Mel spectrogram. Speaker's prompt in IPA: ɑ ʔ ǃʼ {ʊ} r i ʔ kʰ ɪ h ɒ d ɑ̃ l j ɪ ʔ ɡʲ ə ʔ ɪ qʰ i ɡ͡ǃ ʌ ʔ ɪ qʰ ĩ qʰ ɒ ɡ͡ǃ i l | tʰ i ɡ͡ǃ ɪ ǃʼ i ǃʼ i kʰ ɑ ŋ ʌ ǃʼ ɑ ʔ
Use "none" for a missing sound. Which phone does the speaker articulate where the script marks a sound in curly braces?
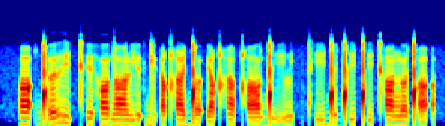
ə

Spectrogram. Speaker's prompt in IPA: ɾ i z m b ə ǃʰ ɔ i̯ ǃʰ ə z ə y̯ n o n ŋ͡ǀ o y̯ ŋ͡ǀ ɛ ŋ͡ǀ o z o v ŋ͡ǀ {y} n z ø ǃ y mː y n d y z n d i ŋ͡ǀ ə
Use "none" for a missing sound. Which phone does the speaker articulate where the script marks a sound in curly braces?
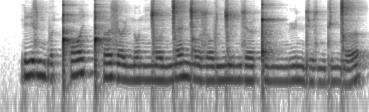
y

